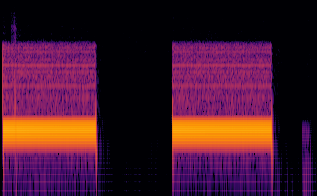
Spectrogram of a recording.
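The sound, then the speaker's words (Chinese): Telephone signal tone on a dialled call: two long, steady, mid-pitched beeps of about a second each, separated by a short silence, loud and alone without talk. “接下来我们又拨通了刚刚那位听众所提到的为他解答关于南瓜问题的陈女士的电话。”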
